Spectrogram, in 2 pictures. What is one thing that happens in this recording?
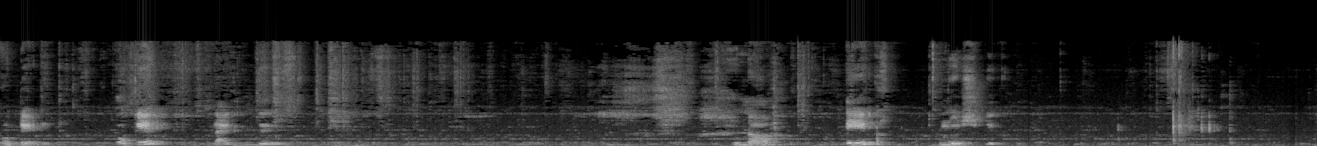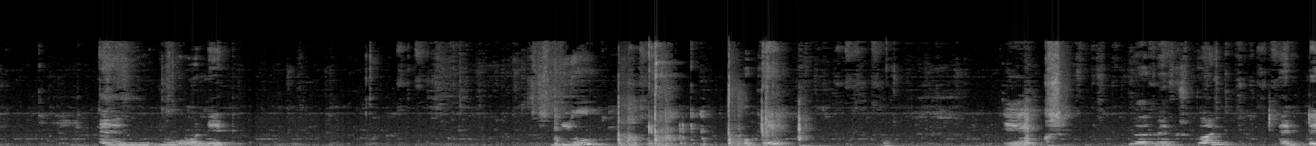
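A girl talks calmly and close by.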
